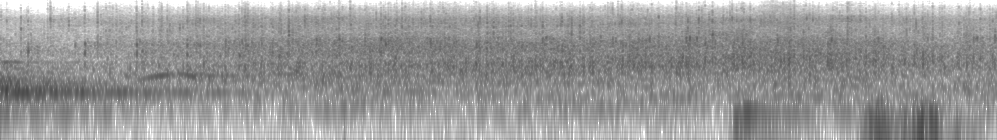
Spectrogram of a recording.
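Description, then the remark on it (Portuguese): Steady, dense applause from a large crowd at a show, given for the musicians, fills the whole stretch, a continuous wash of clapping with a few low thumps near the end. “Antes de dar continuidade ao nosso espetáculo, eu gostaria de pedir mais uma salva de palmas para uma parte importante dessa festa, que são os músicos.”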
